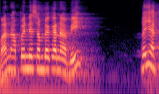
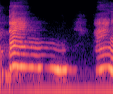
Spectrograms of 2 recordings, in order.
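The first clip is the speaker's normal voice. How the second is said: clang sound; 4 semitones higher, 8 dB quieter than usual. Shown as a demonstration. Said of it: "Bapak tangkis ya".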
